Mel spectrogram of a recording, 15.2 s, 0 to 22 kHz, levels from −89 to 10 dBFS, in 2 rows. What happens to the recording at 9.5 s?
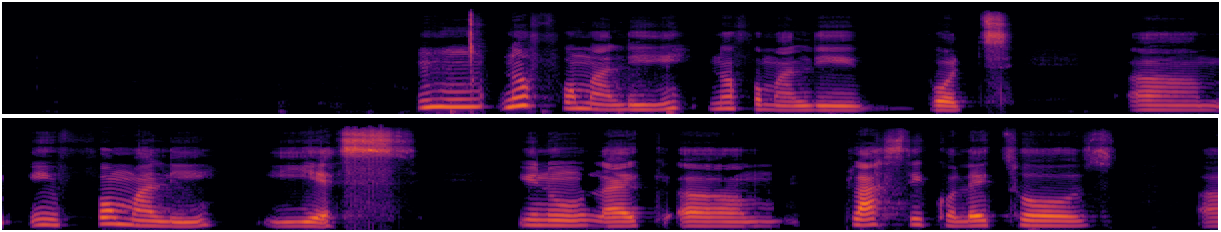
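At 9.5 s the speech is inside a block size mismatch (truncated) that runs from 8.31 to 10.99 s. One stage hands over longer blocks than the next stage takes in, so the tail of every block is discarded and each block boundary becomes a discontinuity. Those regular cuts produce a buzz at 43.1 Hz, which fits 1024-sample blocks. Pitch and playback speed stay at their normal values through the span.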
